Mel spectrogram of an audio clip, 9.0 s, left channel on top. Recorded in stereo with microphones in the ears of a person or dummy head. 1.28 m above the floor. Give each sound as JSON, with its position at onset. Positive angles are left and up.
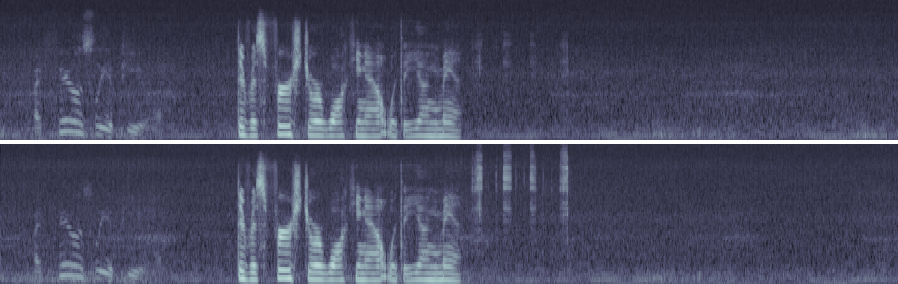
{"t": 0.3, "sound": "a man speaking", "side_deg": 90}
{"t": 2.4, "sound": "a woman speaking", "side_deg": 5}
{"t": 4.7, "sound": "a camera shutter", "side_deg": -80}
